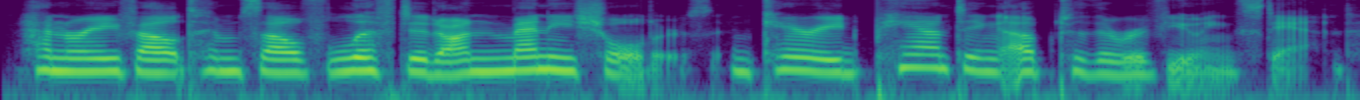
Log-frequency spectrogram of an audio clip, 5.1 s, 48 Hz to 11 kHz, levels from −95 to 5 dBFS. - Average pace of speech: Yes, average, 175 wpm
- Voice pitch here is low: No, high, 225 Hz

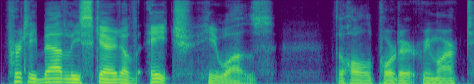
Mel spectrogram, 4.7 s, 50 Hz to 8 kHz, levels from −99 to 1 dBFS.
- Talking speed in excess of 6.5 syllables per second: No, 4.2 syllables/s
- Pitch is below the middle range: Yes, low, 100 Hz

